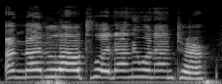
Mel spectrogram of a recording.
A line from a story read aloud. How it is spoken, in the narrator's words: little Snow White called out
